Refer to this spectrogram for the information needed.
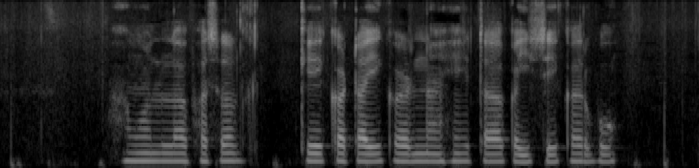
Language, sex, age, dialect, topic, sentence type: Chhattisgarhi, male, 41-45, Western/Budati/Khatahi, agriculture, question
